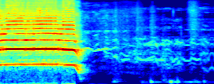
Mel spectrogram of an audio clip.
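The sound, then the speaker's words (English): A person imitates an Aztec skull death whistle with a loud, harsh, sustained scream lasting about a second, cutting off sharply into a faint, wavering high whine with a few low murmurs. “Or maybe it is a skull. Yeah, a like an Aztec skull. Death whistle.”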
